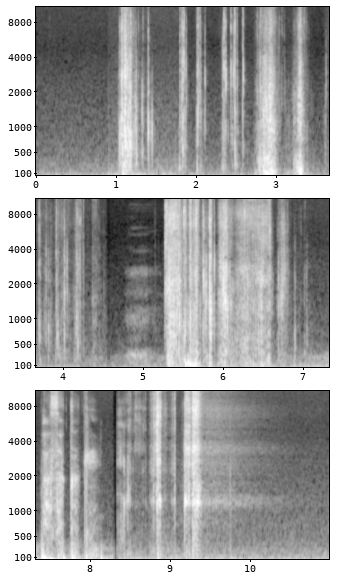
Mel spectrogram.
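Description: Close-miked ASMR sounds of Ritz crackers and their plastic sleeve pack: scattered crisp clicks and crackles, a dense stretch of the wrapper crinkling and tearing about halfway through, then sharp cracker crunches near the end.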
